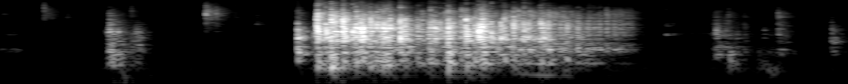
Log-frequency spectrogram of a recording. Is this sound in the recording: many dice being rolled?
yes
